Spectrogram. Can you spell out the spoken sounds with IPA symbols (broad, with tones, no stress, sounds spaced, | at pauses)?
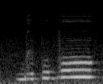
b ɨ˨ p u˧ b oː˦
